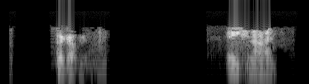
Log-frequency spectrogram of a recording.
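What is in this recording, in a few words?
Sheriff Dispatch, scanner audio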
